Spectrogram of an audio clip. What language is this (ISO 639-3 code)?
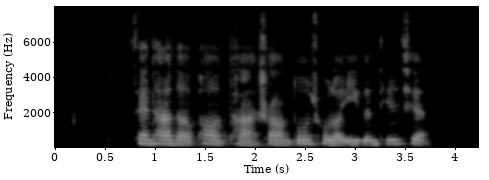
zho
